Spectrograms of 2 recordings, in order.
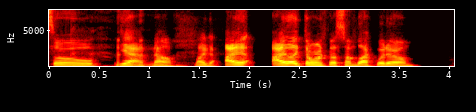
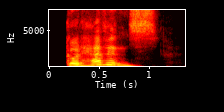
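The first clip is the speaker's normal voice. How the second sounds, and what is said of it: Poor put-on European accent. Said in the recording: “that's a terrible accent ... if I offended anyone in all of our European listeners”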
